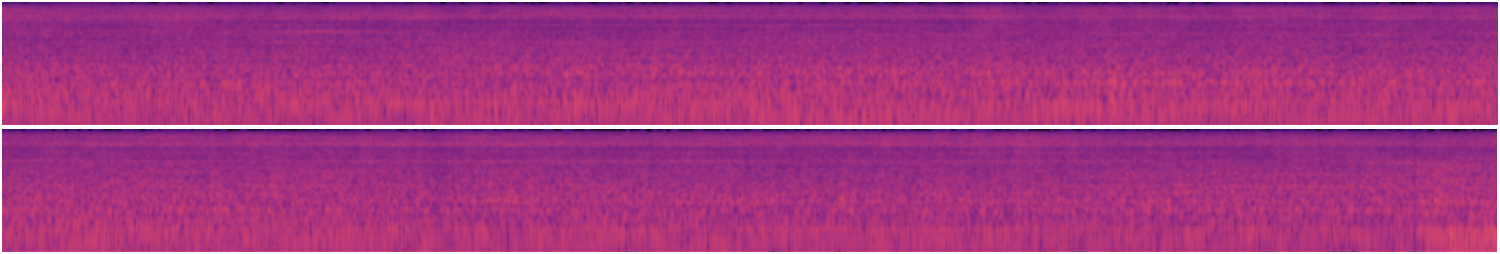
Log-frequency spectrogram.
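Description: A band saw blade cuts through a log.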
